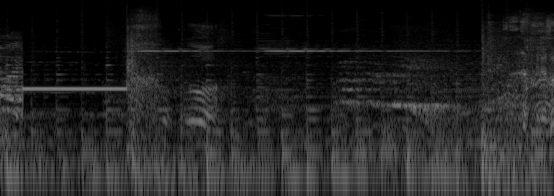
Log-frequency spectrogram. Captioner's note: groan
